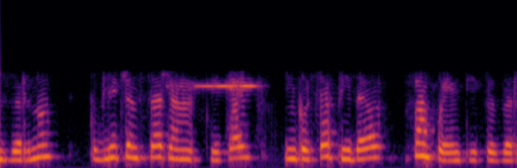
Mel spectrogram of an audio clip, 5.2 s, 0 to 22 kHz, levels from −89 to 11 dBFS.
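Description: A short speech recording carried through the AMR narrowband mobile codec, with heavy coding damage throughout. Nothing above 4 kHz survives, and the voice has the buzzy, synthetic edge of a vocal-tract model driven by sparse pulses. That texture, which points to one of the low AMR-NB modes near 5.9 kbps, separates it from a plain telephone-band filter, which would dull the top end but leave the voice natural rather than buzzy and artificial. At 1.90 to 1.94 s the sound briefly dips or warbles, the mark of lost AMR speech frames. The length of the gap points to a single dropped 20 ms frame. The decoder covers the hole by reusing the previous pitch and vocal-tract settings at reduced gain, then recovers weak or rough for a moment. That smeared, still-voiced fill distinguishes it from a packet dropout that leaves hard silence or a click.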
